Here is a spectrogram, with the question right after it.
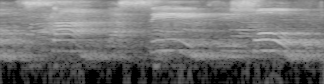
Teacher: Makhorijul huruf sa sama dengan makhorijul huruf za, alias ujung lidah kita nempel ke gigi seri kita sa. Jadi ada dorongan angin kuat dari dalam.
